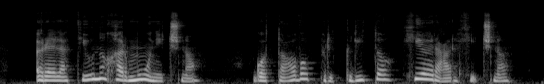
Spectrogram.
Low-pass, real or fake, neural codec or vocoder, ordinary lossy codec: 19.8 kHz; real; none; none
